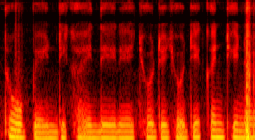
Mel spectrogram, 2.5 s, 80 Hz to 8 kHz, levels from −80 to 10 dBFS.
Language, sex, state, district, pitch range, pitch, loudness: Hindi, male, Himachal Pradesh, Shimla, 135-150 Hz, 140 Hz, -25 LUFS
